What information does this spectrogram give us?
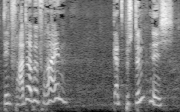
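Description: A woman's voice: high voice, animated, a little slow, fairly bright tone, a little hiss or hum, voice pushed up. A woman voicing a stubborn, sarcastic, hard-drinking woman of action in a storybook, blunt and defiant.

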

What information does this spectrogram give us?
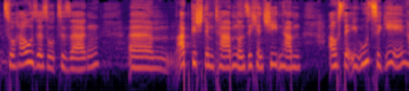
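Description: A woman born and raised in London, speaking as a guest on a panel, thoughtful and pausing often with fillers. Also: a little high. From England. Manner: thoughtful, many fillers and restarts. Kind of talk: panel discussion.

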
